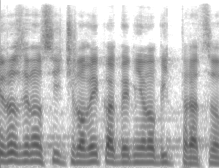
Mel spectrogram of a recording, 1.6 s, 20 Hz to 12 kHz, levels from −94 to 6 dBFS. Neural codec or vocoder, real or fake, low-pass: codec, 44.1 kHz, 7.8 kbps, Pupu-Codec; fake; 10.8 kHz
